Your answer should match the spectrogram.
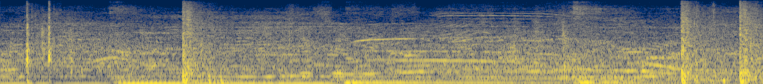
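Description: fireworks exploding

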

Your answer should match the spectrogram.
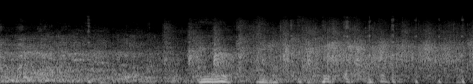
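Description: applause

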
